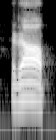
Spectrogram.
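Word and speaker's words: wrap: আছে আর থাকার জন্য ডব্লিউ সাইলেন্ট তাহলে এর উচ্চারণ কি দাঁড়াবে আর এ পি রাফ তাহলে কি মনে রাখবো কোন ওয়ার্ডের শুরুতে যদি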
